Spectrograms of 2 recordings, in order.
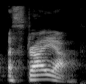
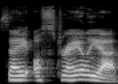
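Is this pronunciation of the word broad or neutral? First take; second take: broad; neutral. First: The word is said in a broad Australian accent. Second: The word is said in a less broad accent. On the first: The speaker calls it wrong. "not Australia" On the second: The speaker calls it right. "kept on having to say Australia"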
